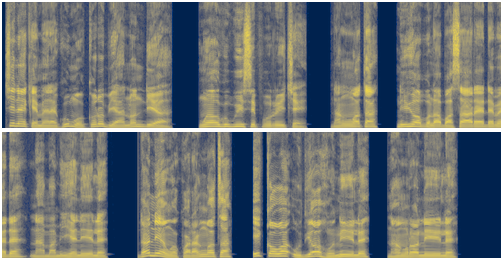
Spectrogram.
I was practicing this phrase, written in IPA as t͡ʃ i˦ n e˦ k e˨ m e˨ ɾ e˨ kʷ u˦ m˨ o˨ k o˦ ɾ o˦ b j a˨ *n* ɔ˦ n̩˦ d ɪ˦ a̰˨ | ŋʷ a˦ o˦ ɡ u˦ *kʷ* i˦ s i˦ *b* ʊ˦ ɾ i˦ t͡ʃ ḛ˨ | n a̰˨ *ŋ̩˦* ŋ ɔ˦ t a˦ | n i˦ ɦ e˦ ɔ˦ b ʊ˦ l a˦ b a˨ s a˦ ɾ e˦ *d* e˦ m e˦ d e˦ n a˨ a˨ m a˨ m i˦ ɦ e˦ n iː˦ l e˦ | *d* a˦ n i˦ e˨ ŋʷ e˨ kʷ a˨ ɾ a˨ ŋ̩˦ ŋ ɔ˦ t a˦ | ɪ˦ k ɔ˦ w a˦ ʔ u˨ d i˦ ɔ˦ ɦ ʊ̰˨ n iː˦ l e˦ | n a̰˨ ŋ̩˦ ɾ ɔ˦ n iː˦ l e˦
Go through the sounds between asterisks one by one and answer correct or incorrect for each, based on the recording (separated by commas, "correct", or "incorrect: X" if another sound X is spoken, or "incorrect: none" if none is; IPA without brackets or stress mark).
correct, incorrect: ɡʷ, incorrect: p, correct, correct, correct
